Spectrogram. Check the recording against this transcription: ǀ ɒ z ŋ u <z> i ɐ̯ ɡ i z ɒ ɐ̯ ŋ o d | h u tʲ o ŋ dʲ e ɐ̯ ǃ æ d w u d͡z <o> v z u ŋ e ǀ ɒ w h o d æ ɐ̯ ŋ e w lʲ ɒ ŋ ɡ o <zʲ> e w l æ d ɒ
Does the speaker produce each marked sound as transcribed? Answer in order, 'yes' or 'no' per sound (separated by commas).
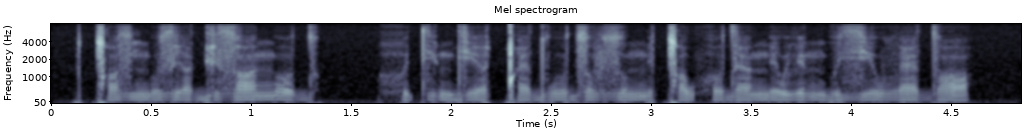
yes, yes, yes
